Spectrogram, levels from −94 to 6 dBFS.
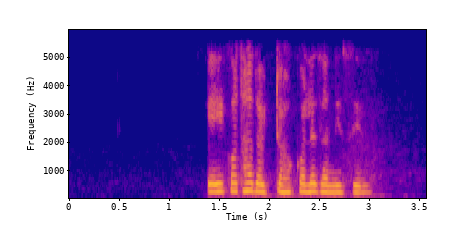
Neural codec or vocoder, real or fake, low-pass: none; real; 5.4 kHz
